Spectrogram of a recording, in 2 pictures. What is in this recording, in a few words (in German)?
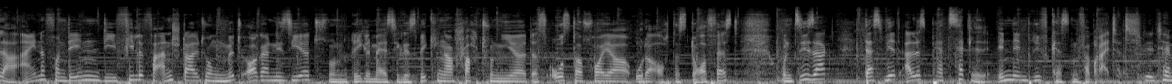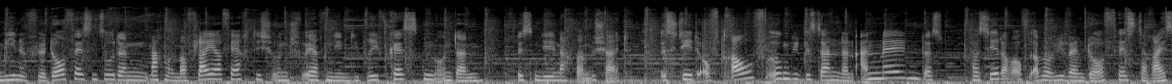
mitschnitt radio; berg am morgen dorfapp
